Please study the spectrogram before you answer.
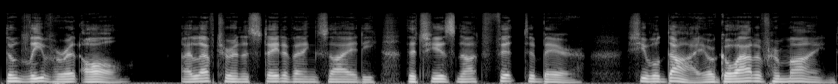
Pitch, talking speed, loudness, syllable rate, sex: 120 Hz, 210 wpm, -16 LUFS, 4.6 syllables/s, male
